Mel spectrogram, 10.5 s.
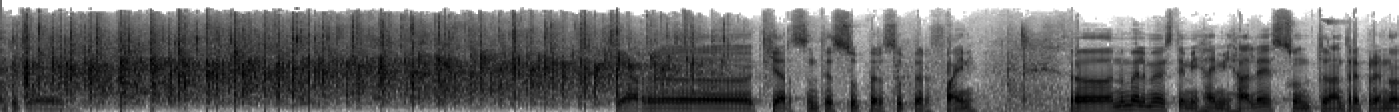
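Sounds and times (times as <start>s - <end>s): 
audience applause: 0.0s - 5.7s
speech: 4.7s - 10.4s.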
